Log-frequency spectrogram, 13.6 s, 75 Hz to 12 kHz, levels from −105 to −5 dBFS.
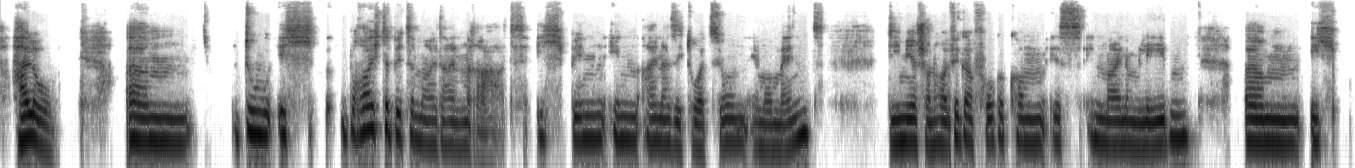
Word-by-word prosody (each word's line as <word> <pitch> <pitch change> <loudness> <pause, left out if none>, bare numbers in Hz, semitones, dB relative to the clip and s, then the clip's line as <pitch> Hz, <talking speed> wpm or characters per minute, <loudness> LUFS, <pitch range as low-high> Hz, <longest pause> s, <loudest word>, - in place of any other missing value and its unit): Hallo. 170 -8 +5 0.7
Ähm 170 -2 +2 0.3
du, 205 0 +4
ich, 205 -1 -1
äh, 465 - -8
bräuchte 235 +3 +3
bitte 200 -1 -1
mal 160 -3 -3
deinen 150 -1 -4
Rat. 110 -3 -10
Ich 190 -1 -6
bin 180 +1 0
in 175 -4 -1
einer 170 -3 -2
Situation 155 +2 -3
im 150 - -8
Moment, 145 +9 -1 0.7
die 160 0 +2
mir 165 0 +5
schon 155 -1 0
häufiger 170 +3 +1
vorgekommen 165 -1 -2
ist 170 -2 -3
in 180 -3 -2
meinem 155 -1 +1
Leben. 160 +6 +1 0.5
Ähm, 165 -1 +4
ich 170 -2 -3
165 Hz, 125 wpm, -20 LUFS, 155-185 Hz, 0.7 s, Hallo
